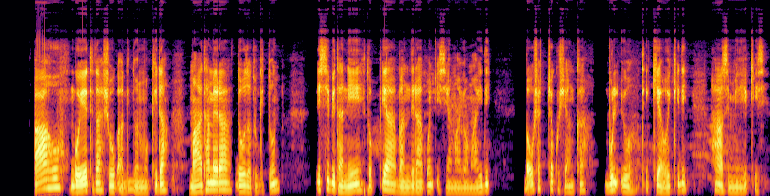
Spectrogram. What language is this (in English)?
Wolaytta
